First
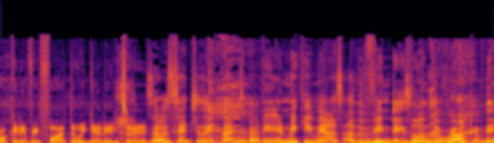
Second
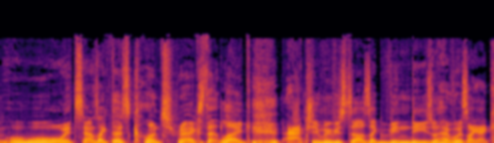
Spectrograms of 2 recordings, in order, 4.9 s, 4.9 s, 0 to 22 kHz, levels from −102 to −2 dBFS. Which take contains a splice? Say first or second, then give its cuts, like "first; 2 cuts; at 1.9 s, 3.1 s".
first; 1 cut; at 1.4 s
